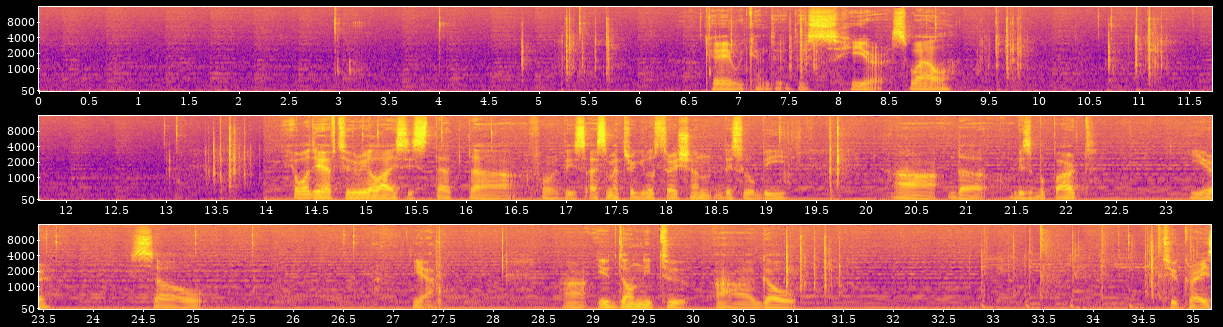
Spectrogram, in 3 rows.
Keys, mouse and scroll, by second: 2.8 scroll down 1, 3.0-3.9 scroll up 2, 5.4 r, 6.5 click, 6.7-7.4 scroll down 2, 7.4 alt+d, 8.8 click, 9.0-9.4 scroll down 1, 9.4 alt+d, 10.6 click, 10.9 alt+d, 13.0 click, 13.4 alt+d, 14.8 click, 15.0-24.9 middle drag, 15.6-16.1 scroll down 1, 19.5 KP_0, 21.2-24.8 scroll up 1, 24.9-27.8 drag, 27.8-30.1 scroll up 1, 31.1 alt+d, 34.2 click.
